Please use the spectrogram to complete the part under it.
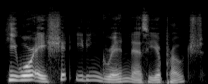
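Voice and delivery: ordinary delivery

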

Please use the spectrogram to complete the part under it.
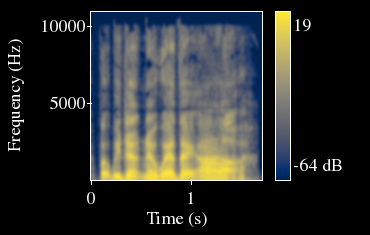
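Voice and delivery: worried. A narrator's reading. Klaus worried.

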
